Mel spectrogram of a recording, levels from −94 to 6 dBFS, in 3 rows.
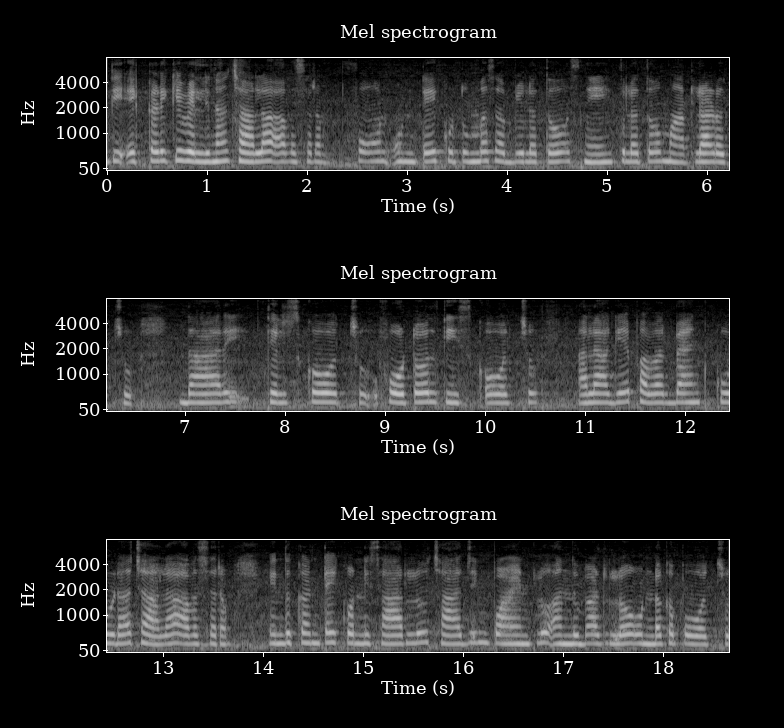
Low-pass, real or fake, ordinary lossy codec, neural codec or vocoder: none; fake; none; codec, 16 kHz, 8 kbps, FreqCodec, larger model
